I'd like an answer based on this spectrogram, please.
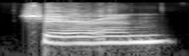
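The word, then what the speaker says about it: Cheren: Do I have to battle Sharon now too? Is that how you say his name? Yeah, yeah. Sharon.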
